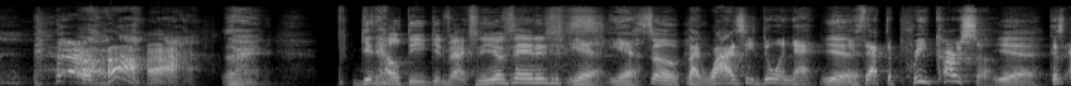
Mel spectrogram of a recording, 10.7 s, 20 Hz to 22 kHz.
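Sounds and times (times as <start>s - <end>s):
voice imitating exaggerated dramatic coughing: 0.0s - 2.7s
speech: 3.6s - 10.7s.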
